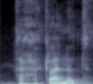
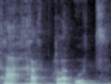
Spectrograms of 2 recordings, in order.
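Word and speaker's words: החקלאות: I can't pronounce it. HaChaklanut. I think it's HaChaklaut. Yeah, Misrad HaChaklaut, which is the Ministry of Agriculture. HaChaklaut. It's not an easy word to pronounce.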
